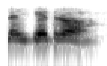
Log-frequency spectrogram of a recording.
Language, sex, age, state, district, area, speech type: Manipuri, female, 60+, Manipur, Churachandpur, urban, conversation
